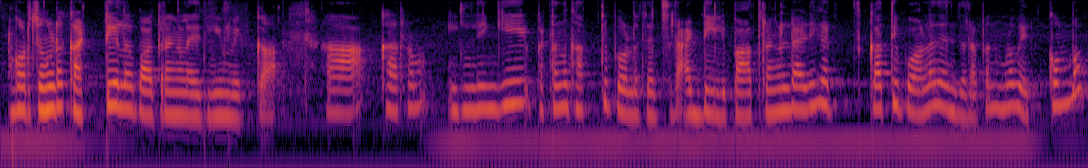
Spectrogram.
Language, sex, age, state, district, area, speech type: Malayalam, female, 18-30, Kerala, Wayanad, rural, spontaneous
